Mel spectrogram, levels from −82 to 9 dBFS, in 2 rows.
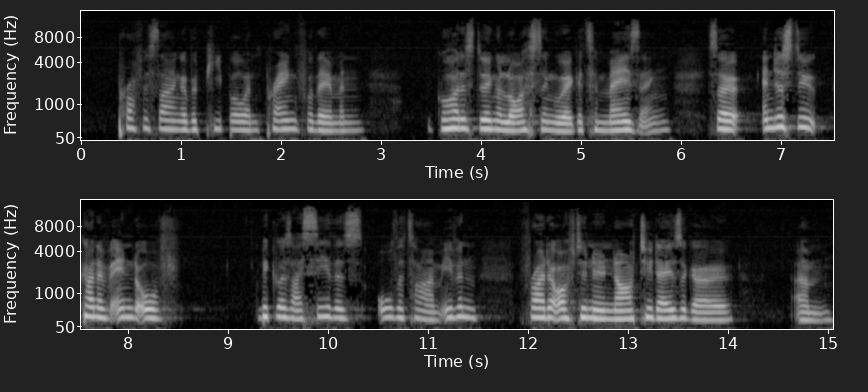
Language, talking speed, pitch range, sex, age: English, 155 wpm, 195-230 Hz, female, 20-39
